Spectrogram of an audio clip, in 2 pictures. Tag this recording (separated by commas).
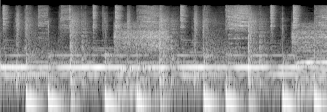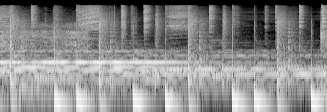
Music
